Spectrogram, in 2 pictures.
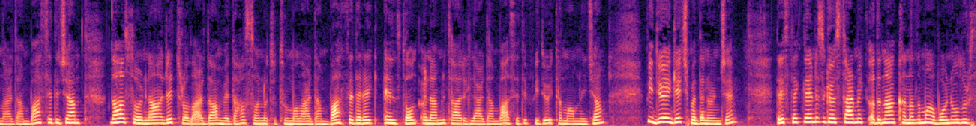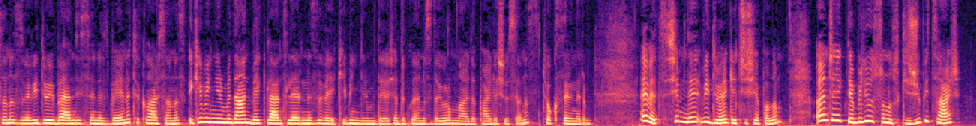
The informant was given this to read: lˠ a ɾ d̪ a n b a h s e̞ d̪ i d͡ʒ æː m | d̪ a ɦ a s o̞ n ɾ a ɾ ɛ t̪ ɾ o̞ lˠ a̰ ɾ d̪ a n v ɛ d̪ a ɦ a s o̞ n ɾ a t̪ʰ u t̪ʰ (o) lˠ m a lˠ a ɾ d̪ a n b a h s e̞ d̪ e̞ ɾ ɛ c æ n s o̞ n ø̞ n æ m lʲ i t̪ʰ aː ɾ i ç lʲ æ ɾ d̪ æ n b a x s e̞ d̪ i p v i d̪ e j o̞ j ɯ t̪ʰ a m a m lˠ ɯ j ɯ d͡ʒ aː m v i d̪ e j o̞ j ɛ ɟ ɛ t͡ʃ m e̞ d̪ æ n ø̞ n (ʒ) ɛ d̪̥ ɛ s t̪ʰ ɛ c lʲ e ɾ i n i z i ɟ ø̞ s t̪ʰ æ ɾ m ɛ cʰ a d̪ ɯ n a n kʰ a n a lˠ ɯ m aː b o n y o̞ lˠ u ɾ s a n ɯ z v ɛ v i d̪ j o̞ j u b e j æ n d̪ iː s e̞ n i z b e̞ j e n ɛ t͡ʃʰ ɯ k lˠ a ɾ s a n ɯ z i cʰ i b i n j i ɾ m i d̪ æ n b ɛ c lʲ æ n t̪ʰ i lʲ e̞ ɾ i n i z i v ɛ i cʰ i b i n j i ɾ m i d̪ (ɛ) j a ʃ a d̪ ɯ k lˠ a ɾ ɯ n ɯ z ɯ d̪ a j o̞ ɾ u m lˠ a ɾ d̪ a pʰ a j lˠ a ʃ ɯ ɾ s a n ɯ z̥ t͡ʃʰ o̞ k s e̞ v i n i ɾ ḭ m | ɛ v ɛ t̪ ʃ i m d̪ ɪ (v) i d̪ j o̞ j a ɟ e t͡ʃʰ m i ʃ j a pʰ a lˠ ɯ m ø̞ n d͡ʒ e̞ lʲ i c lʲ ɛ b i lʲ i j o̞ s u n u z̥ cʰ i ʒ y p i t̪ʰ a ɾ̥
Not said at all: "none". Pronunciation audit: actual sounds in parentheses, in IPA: u, d͡ʒ, ɛ, v

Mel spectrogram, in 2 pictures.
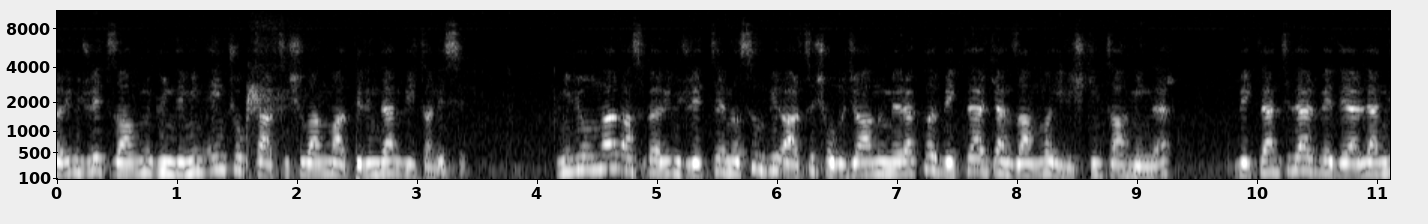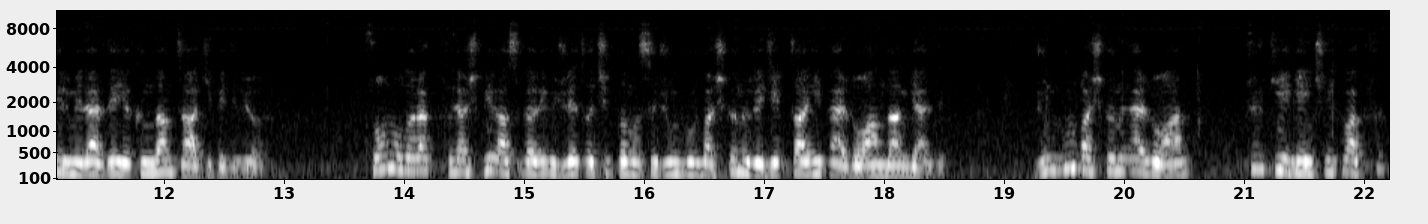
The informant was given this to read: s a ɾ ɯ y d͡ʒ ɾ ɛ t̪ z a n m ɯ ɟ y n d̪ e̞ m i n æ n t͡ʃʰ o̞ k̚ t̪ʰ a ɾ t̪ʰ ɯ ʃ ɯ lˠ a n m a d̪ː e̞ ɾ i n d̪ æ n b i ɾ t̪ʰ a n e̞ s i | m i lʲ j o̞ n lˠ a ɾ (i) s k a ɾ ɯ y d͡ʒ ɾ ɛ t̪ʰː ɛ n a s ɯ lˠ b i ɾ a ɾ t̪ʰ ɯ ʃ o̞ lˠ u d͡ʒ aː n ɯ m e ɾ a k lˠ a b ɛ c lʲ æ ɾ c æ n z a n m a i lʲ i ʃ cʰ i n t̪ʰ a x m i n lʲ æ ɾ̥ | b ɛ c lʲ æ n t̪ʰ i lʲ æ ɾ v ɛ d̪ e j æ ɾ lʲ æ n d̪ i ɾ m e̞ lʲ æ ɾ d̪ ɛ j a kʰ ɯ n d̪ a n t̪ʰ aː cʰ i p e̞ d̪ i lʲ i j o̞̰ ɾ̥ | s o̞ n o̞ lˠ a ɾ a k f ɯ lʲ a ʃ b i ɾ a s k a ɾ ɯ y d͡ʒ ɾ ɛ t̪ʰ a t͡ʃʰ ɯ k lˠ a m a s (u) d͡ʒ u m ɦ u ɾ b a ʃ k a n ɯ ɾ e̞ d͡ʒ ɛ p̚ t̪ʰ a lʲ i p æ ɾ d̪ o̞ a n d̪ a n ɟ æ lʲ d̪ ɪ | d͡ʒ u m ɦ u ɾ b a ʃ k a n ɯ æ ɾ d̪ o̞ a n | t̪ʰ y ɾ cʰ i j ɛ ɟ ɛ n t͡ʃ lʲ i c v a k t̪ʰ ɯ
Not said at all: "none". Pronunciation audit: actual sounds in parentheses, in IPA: a, ɯ

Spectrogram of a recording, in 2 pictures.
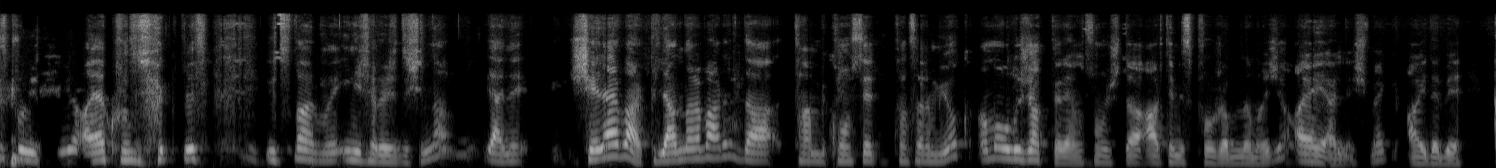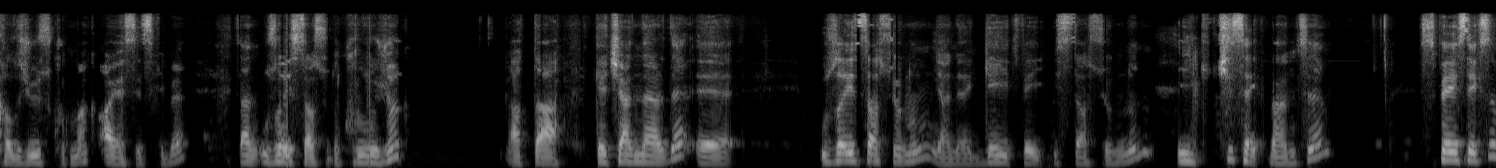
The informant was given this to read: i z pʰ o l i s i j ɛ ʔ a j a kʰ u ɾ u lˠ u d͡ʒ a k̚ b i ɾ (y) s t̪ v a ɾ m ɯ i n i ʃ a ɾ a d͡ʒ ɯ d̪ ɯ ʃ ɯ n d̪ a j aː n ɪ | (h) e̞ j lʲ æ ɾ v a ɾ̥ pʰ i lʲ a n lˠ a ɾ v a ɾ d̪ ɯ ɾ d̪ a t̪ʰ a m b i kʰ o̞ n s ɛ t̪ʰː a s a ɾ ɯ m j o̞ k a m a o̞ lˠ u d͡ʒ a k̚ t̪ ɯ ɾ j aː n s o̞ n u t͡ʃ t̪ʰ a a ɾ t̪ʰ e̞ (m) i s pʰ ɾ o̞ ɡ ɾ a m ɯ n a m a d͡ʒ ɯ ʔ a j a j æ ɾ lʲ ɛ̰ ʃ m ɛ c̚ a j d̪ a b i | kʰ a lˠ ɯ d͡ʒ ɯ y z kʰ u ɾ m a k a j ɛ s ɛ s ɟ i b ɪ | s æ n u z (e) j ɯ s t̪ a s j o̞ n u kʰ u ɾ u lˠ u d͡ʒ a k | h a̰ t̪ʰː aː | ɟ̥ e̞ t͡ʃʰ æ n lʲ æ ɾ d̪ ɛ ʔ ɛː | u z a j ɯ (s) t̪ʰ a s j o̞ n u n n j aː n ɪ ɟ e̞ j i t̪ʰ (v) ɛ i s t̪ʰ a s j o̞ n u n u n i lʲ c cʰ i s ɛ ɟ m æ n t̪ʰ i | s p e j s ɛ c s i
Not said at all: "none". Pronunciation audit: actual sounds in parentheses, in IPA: y, ʃ, m, a, s, v

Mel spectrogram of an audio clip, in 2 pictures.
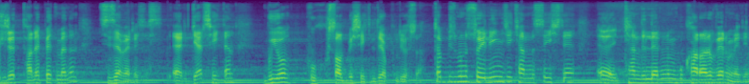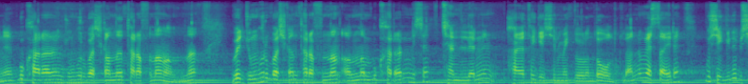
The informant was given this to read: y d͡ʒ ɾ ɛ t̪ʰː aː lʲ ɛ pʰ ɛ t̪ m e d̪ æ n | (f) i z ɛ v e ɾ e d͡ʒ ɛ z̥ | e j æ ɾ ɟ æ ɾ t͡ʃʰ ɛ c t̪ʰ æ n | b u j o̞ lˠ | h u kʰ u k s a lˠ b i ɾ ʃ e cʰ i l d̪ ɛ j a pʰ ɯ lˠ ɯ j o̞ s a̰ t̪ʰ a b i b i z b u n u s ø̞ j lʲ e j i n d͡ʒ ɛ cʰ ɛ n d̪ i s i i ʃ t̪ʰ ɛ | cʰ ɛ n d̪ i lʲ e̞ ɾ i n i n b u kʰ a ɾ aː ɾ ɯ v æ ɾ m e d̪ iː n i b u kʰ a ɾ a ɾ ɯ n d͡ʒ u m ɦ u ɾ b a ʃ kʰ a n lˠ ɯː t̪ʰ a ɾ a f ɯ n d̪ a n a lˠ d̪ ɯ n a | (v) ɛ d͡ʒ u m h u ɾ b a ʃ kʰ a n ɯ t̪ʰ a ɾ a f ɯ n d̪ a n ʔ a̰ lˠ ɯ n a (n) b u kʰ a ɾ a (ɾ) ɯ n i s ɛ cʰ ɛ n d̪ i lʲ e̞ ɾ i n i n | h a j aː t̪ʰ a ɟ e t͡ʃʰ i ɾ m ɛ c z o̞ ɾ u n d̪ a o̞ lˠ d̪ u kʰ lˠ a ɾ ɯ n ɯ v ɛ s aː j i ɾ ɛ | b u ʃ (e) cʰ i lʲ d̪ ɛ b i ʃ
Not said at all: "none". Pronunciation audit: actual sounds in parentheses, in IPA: s, v, n, ɾ, e

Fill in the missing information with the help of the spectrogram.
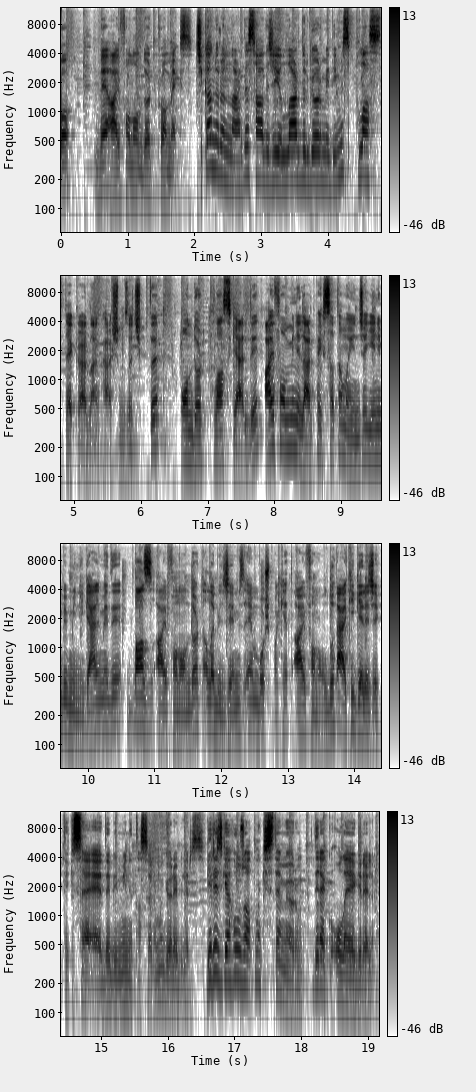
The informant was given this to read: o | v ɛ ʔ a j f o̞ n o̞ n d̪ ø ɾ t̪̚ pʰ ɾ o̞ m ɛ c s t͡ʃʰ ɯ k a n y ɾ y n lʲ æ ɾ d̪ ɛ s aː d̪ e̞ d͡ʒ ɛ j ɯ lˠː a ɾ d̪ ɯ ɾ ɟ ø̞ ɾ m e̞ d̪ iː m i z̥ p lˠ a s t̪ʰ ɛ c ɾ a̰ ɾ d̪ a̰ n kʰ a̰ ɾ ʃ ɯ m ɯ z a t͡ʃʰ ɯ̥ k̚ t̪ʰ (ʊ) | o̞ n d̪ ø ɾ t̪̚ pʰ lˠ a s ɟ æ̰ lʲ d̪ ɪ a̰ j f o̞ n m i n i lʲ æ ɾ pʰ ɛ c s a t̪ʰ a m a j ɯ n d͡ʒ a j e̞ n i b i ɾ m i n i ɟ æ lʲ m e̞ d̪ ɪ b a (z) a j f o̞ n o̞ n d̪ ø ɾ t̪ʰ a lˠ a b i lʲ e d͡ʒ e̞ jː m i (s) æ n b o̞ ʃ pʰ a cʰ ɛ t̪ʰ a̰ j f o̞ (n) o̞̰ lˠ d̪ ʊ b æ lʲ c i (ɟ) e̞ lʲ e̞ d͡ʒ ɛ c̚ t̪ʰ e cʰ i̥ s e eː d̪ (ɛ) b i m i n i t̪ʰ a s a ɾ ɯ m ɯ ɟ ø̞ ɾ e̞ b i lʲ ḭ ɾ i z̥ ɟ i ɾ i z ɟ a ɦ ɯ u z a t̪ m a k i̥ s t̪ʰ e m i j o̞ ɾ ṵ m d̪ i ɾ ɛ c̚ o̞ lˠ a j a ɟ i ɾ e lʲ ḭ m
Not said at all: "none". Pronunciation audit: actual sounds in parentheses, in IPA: ɯ, z, z, n, ɟ, ɛ

